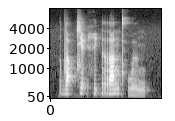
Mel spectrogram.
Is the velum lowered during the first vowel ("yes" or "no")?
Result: no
